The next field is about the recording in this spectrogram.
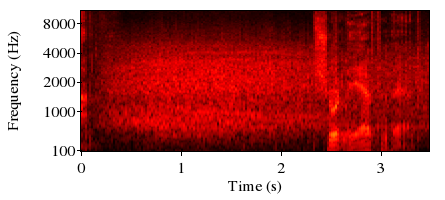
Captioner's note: applause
